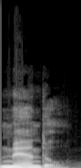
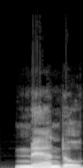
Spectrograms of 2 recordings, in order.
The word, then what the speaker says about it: Neanderthal: has no basis in the original German word which is pronounced always with a t regardless of the historical spelling nandal one the type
